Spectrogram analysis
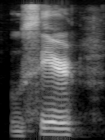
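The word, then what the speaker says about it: Wsir: the nature usir so we uh would transliterate this uh using the letters wsnr in the Roman alphabet and then we try to pronounce this as usir uh we also uh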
